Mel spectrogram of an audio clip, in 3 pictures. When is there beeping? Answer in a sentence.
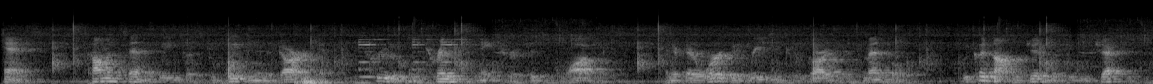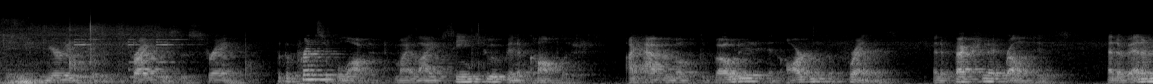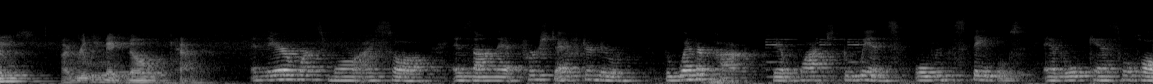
You can hear the beeping from 2.9 to 4.6 s, from 11.6 to 13.2 s and from 30.1 to 31.7 s.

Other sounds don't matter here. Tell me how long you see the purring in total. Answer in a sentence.
The purring can't be heard in this clip.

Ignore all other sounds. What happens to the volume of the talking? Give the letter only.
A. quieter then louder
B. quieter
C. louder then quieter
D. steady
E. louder
D.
